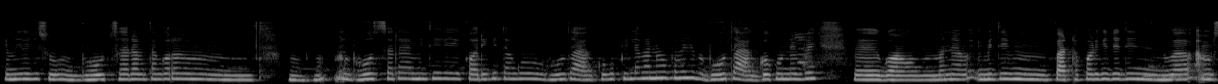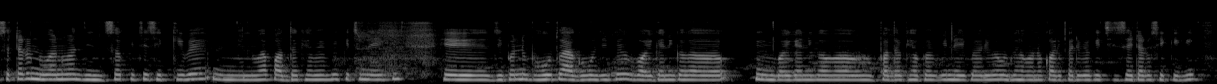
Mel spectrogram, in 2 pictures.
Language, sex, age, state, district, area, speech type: Odia, female, 45-60, Odisha, Kendujhar, urban, spontaneous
